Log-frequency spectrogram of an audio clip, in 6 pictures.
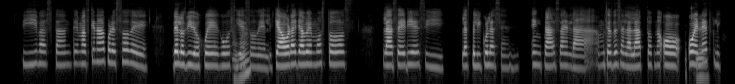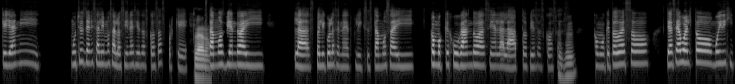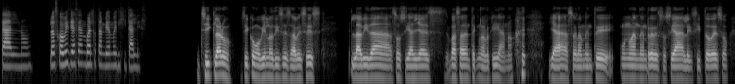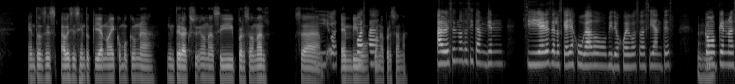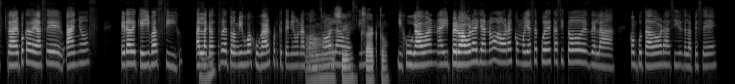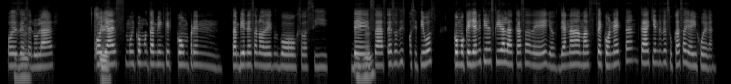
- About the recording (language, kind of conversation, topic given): Spanish, unstructured, ¿Crees que algunos pasatiempos son una pérdida de tiempo?
- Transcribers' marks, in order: other background noise; chuckle; tapping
